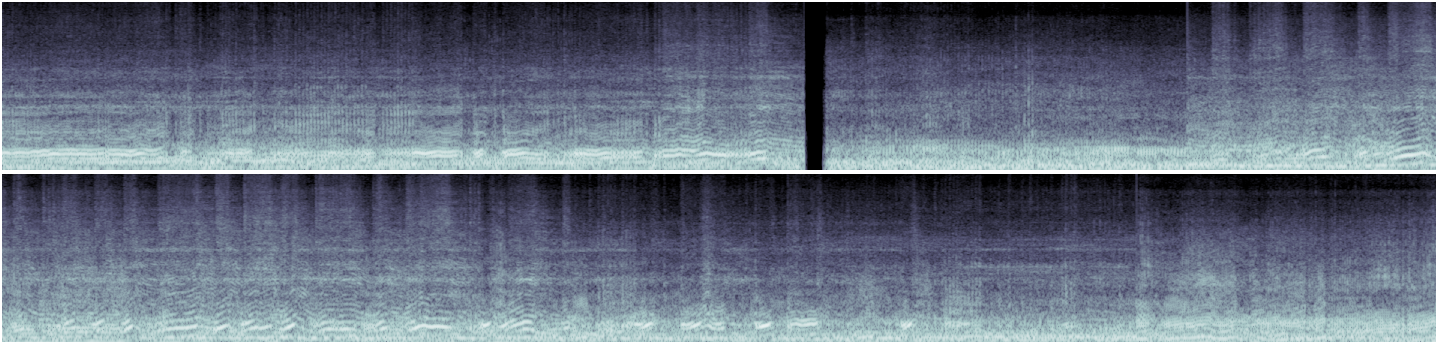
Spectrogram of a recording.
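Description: KTM adventure motorcycle engine riding an off-road trail, its pitch repeatedly rising and falling as the throttle opens and closes. From about twelve seconds in, many short clicks and knocks ride over the engine. The sound cuts out completely for an instant about eight seconds in.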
